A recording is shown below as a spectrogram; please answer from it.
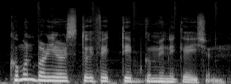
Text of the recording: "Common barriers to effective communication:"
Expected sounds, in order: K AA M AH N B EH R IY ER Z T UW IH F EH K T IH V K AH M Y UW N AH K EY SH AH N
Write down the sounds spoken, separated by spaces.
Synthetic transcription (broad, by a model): K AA M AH N B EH R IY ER S T UW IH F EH K T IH B K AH M Y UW N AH K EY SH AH N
